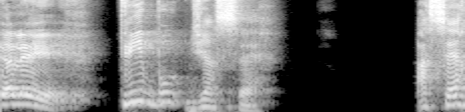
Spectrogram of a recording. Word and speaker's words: Aser: Asser, nossa pronúncia, ou Asher, que é uma...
